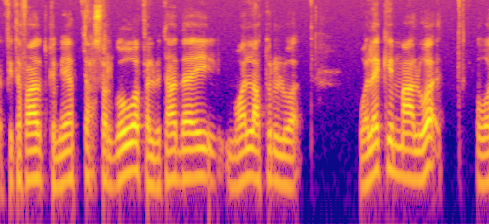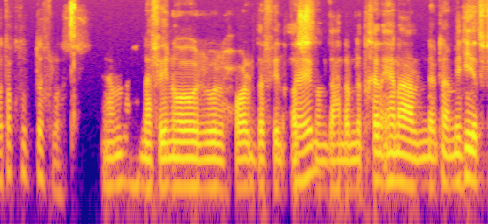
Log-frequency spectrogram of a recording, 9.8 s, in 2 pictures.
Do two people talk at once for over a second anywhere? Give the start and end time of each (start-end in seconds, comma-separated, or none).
none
